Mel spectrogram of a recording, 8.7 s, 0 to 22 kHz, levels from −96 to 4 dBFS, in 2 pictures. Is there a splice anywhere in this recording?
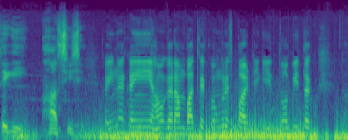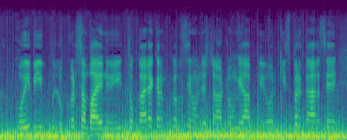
yes; 1 cut; at 1.2 s

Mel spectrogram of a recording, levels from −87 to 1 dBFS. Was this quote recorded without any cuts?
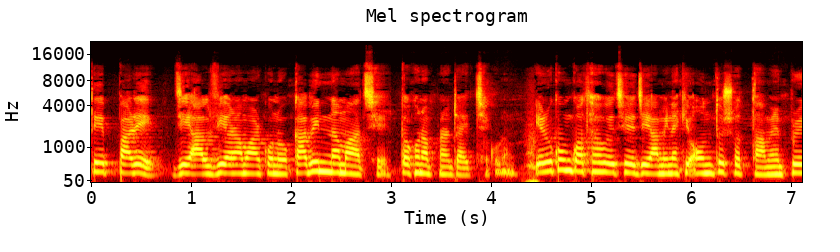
yes; 0 cuts

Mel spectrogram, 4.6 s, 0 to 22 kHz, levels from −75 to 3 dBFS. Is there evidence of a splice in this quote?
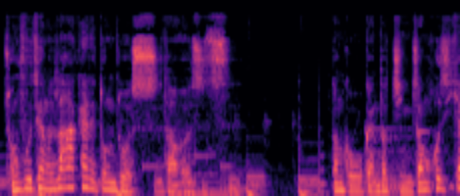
yes; 1 cut; at 3.2 s

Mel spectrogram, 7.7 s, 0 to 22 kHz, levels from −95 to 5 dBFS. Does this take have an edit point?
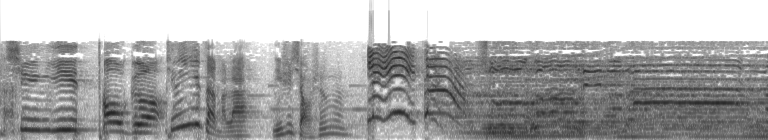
yes; 2 cuts; at 1.7 s, 4.7 s

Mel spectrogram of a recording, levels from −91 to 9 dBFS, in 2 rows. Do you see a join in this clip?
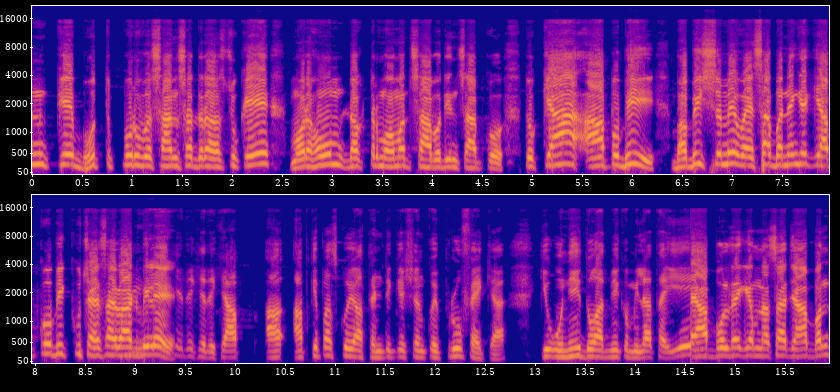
yes; 1 cut; at 14.6 s

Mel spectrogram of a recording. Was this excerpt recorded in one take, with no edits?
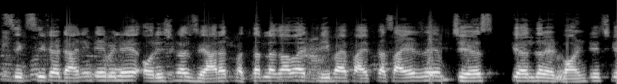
no; 1 cut; at 4.4 s

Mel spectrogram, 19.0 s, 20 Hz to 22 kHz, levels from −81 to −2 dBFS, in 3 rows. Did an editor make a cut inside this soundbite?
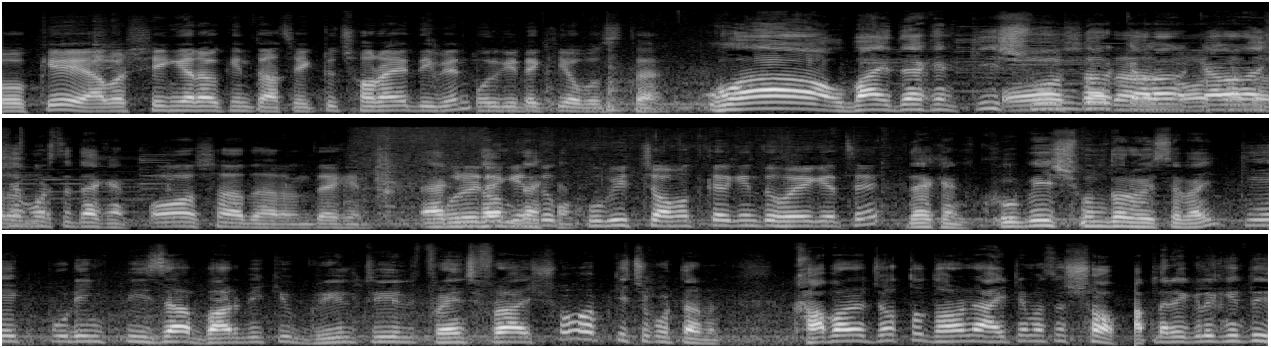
yes; 4 cuts; at 2.4 s, 10.7 s, 12.5 s, 18.3 s

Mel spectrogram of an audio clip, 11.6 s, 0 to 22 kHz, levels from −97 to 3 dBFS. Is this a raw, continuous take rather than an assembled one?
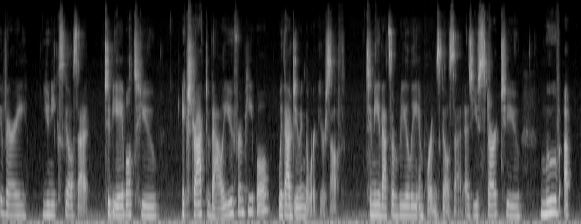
yes; 0 cuts

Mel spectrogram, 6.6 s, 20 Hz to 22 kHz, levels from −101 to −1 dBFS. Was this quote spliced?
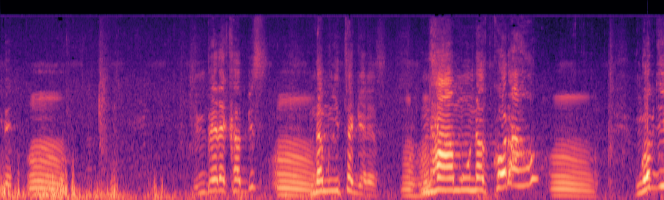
no; 0 cuts

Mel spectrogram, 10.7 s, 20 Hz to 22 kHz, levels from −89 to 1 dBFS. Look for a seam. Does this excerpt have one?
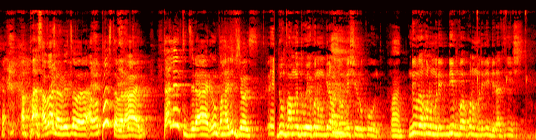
yes; 1 cut; at 5.4 s

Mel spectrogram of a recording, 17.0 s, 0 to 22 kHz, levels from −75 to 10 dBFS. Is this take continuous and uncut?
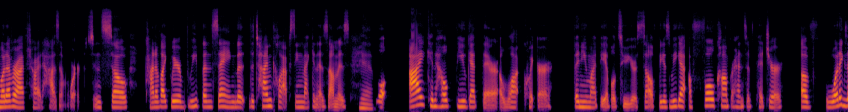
no; 2 cuts; at 3.7 s, 15.8 s

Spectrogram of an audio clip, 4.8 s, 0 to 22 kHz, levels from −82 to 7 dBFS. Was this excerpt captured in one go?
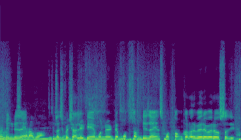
yes; 0 cuts

